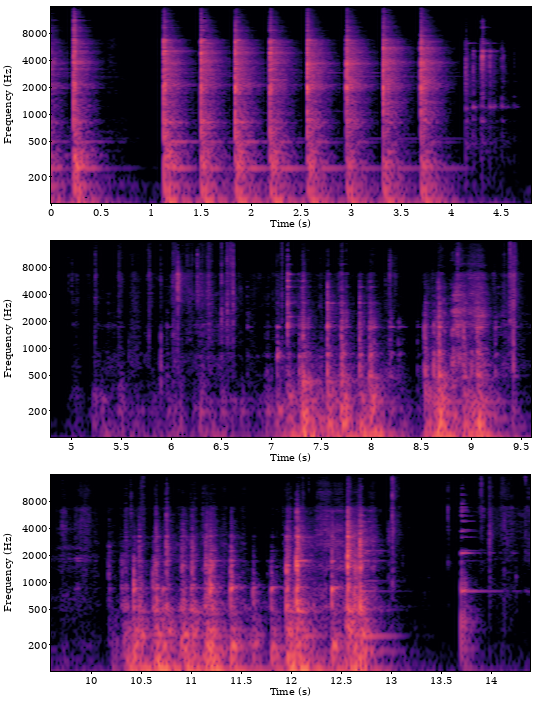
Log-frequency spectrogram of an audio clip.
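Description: Hammer blows on a stuck rear brake drum to free it: a quick, even run of about nine ringing metal strikes in the first few seconds, then several seconds of duller, rougher knocking and scraping as the drum is worked loose.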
